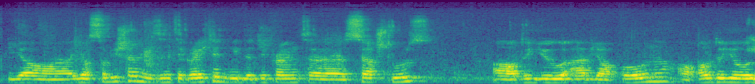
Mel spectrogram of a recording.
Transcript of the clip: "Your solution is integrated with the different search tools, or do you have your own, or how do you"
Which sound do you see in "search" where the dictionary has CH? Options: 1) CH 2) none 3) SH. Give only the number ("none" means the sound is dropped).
1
